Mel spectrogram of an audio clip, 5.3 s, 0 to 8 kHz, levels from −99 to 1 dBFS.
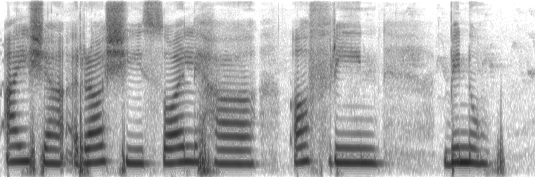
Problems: none marked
